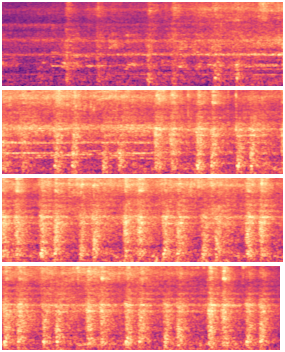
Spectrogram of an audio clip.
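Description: Kintetsu electric train running past, with a steady whine that gives way after about six seconds to a loud, regular clickety-clack of wheels over rail joints.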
